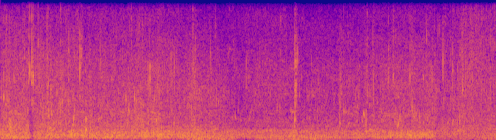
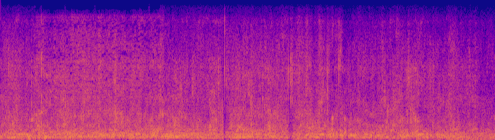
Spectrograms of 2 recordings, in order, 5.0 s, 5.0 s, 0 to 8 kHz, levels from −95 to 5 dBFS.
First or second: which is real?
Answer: first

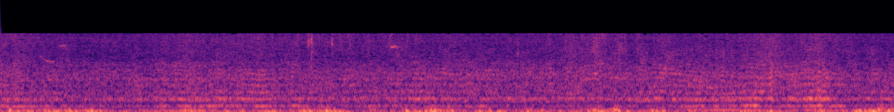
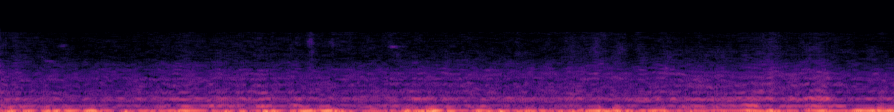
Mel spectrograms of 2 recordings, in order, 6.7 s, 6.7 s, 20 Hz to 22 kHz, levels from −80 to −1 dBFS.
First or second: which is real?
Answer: first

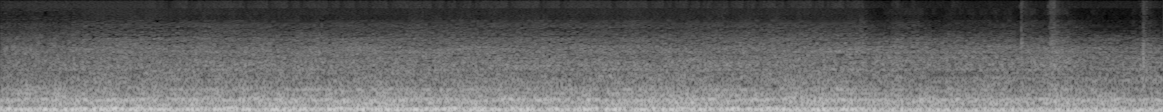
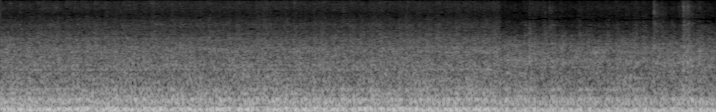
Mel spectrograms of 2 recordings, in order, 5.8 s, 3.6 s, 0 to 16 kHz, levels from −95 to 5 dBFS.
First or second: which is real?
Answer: second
